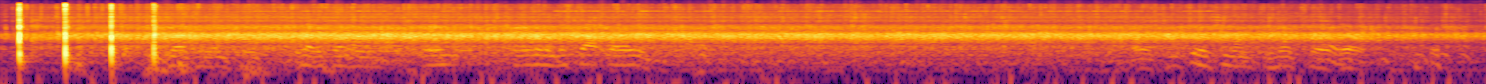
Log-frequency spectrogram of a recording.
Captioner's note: applause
